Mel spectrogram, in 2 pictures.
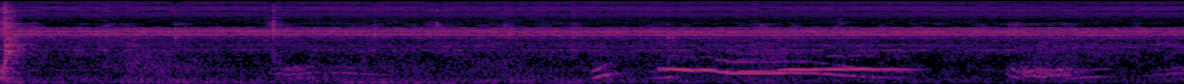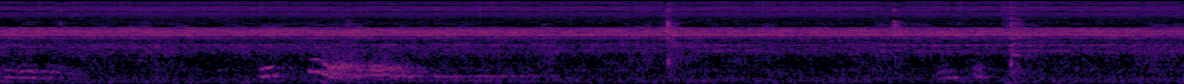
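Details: A kitten scuffling with its grown brothers among domestic cats: uneven, strained yowls and growling moans, one longer bending wail in the middle, then rougher bursts, with a constant low hum and hiss behind.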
